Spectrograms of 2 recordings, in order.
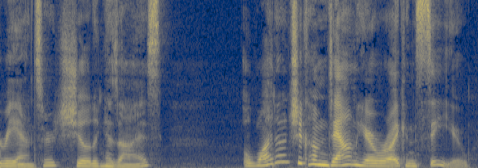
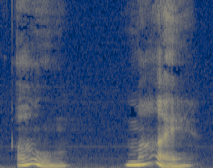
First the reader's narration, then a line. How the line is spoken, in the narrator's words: she said in a melodious voice, with an accent he couldn't place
